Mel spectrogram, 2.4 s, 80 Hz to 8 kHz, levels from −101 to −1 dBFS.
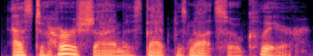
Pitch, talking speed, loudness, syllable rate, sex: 105 Hz, 230 wpm, -20 LUFS, 4.6 syllables/s, male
